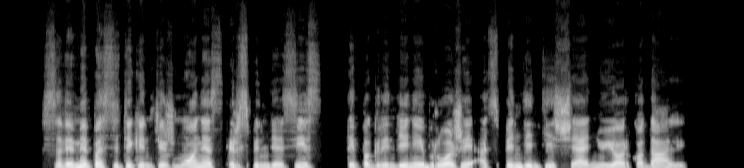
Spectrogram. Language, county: Lithuanian, Alytus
